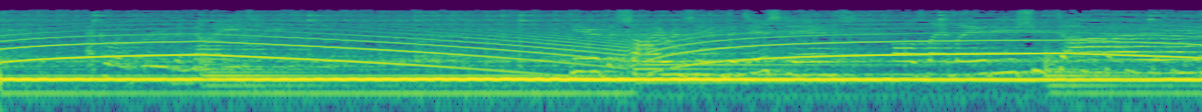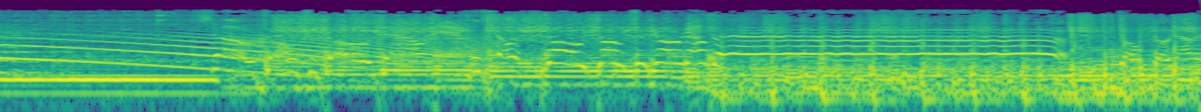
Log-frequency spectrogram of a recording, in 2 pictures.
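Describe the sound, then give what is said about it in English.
Sirens wailing in the distance, a slow series of rising and falling sweeps over a steady low hum, which later gives way to loud, dense music. “Hear the sirens in the distance.”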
